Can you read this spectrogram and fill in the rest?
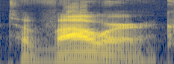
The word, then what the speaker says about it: Tavour: Tavour. Correction. Paul. Time for a correction. – We realize we've been pronouncing it wrong.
